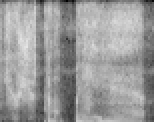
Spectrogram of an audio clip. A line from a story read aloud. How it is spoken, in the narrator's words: she whispered, catching her breath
